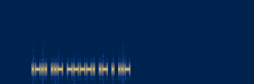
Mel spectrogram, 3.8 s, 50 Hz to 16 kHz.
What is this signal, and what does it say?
Morse code, heard as a keyed tone, about 52 wpm, 700 Hz. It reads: LU9AEU
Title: DXCC-100 Call Signs - 6 Characters - Repeated 2x - 50wpm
